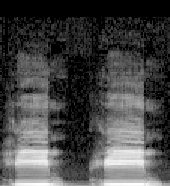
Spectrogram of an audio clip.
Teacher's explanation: या साकिन और उससे पहले ज़ेर हो तो उसे कहा जाता है याई मद्दा। याई मद्दा ये मुंह के खाली हिस्से से अदा होती है और इसकी जो मिकदार है वो एक अलिफ़ की मिकदार है। यानी जितनी देर में आप एक उंगली बंद उंगली को खोलते हैं उतनी देर आपने इसको लंबा करना है।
